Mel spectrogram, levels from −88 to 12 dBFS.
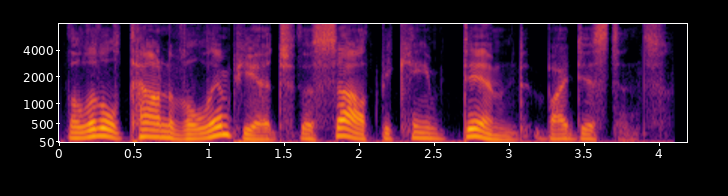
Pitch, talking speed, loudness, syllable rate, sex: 130 Hz, 170 wpm, -16 LUFS, 5.1 syllables/s, male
